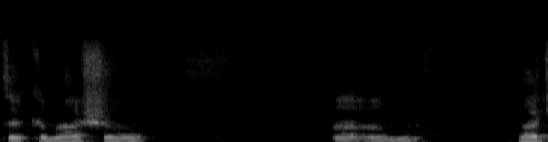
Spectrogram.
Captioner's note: pause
